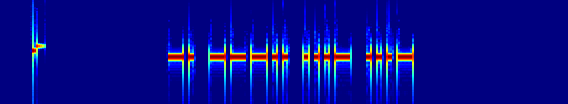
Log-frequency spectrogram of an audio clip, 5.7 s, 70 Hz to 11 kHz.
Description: Morse code, heard as a keyed tone, about 23 wpm, 700 Hz. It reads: N8VV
